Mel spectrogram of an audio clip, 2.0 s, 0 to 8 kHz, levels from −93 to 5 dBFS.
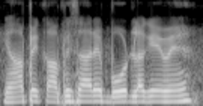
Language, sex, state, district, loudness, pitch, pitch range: Hindi, male, Uttar Pradesh, Lucknow, -13 LUFS, 150 Hz, 145-155 Hz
